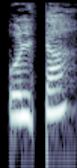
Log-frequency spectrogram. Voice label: "ulta", Punjabi; ਉਲਟਾ

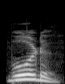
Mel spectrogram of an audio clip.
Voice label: "bohadd", Punjabi

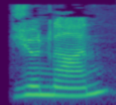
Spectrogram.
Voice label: "yunan", Punjabi

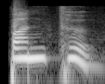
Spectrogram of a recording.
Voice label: "panth", Punjabi

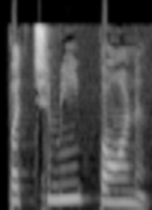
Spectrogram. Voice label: "pachmi pon", Punjabi

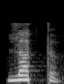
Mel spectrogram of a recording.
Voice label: "latt", Punjabi; ਲੱਤ

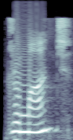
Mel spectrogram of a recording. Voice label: "romanch", Punjabi

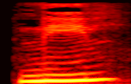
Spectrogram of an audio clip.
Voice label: "neel", Punjabi

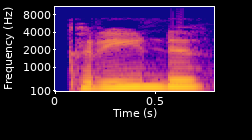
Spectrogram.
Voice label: "khreend", Punjabi; ਖਰੀਂਡ

